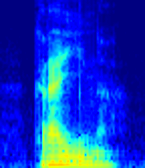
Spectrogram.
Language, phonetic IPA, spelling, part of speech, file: Belarusian, [kraˈjina], краіна, noun, Be-краіна.ogg
- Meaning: country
